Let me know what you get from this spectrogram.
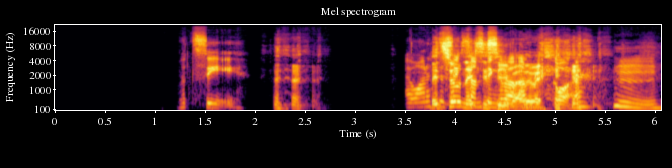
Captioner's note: laughter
